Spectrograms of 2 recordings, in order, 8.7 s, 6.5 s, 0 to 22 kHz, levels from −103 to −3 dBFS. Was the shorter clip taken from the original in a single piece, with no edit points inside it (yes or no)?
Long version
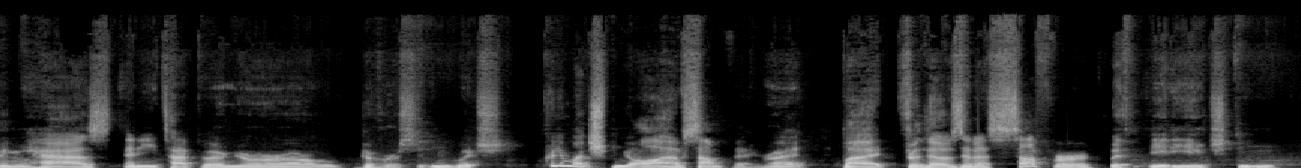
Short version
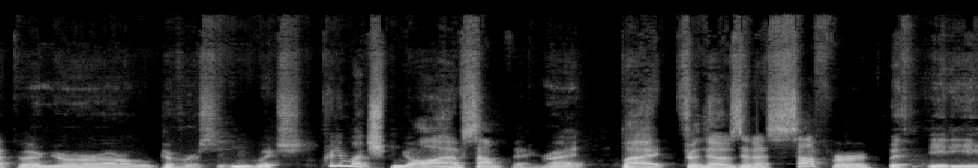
no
